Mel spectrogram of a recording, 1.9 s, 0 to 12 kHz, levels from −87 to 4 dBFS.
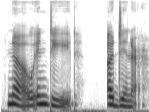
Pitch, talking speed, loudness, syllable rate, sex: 215 Hz, 95 wpm, -17 LUFS, 4.8 syllables/s, female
